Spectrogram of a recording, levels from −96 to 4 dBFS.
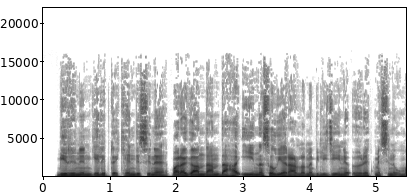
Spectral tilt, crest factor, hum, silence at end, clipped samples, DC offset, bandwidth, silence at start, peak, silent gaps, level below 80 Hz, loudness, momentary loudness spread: -6 dB/octave; 14 dB; none; 0 s; under 0.1%; under 0.1%; 15 kHz; 0.2 s; -2 dBFS; none; -32 dBFS; -15 LUFS; 7 LU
